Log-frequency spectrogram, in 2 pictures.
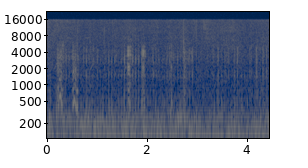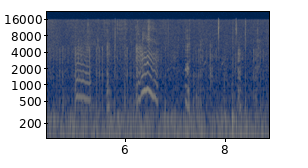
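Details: Grey tabby kittens from a litter born to a rescued formerly homeless cat give a few short, thin, high meows, two arched cries close together near the end, amid low hum and scattered clicks.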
